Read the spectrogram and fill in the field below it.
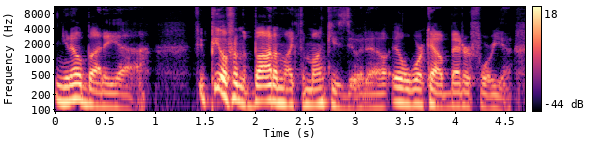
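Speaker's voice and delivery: put-on smug, soft know-it-all tone. Host acting out his past self advising a buddy, acting smug. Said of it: "very smugly is like".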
